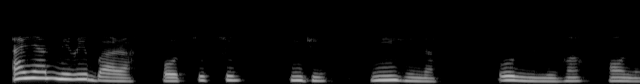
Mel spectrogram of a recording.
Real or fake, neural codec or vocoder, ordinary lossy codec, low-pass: fake; codec, 16 kHz, 16 kbps, FunCodec, trained on Chinese and English, 50 frames a second; none; 3.6 kHz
